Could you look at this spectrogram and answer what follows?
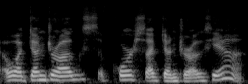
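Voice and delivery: normal talking voice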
